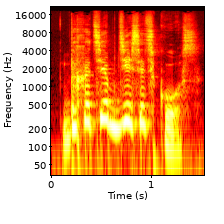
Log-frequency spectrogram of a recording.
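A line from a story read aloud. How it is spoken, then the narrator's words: Young man exclaiming. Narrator (Belarusian): усклікнуў юнак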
